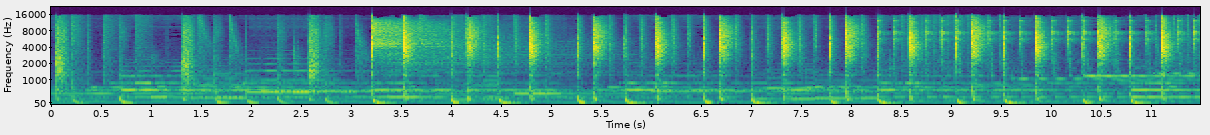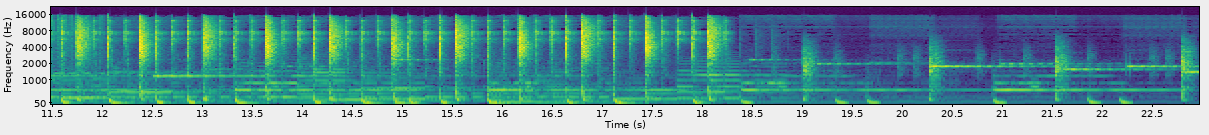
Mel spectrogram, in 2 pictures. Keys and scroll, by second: 1.3 Escape, 8.7 ], 9.3 ctrl+z, 12.8 4, 15.8 3, 20.3 ctrl+z, 20.8 ].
